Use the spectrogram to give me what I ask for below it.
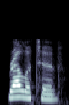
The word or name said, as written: relative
